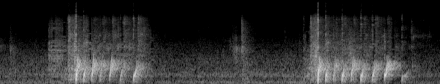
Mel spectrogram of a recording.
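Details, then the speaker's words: 1972 Honda CT70 Trail 70, stored 20+ years, carb cleaned, no muffler, choke set uncertainly, fed from hanging fuel bottle: two short bursts of sharp pops then quiet; fires and sputters but won't keep running. "I'll fire it up. I do. That should be pretty poppy with no muffler."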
